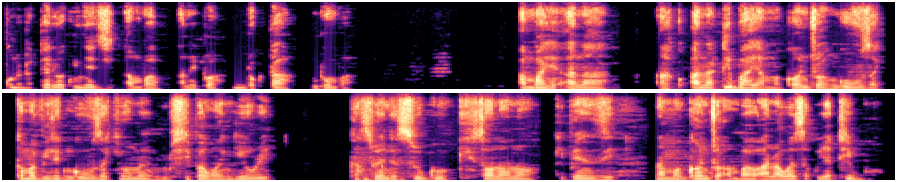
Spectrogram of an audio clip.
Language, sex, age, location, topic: Swahili, male, 25-35, Wajir, health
